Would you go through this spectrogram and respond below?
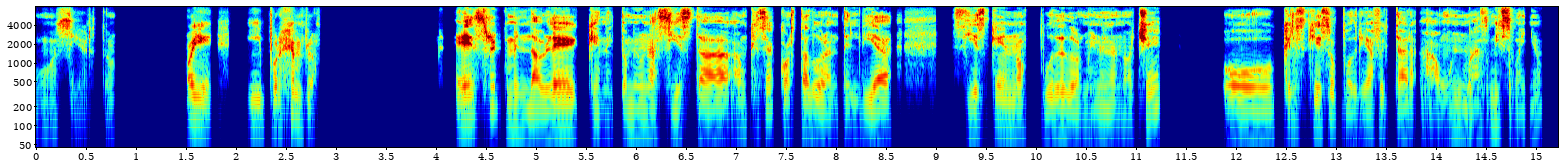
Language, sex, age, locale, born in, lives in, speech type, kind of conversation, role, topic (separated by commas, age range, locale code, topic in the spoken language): Spanish, female, 20-24, es-MX, Mexico, Mexico, read, expert-assistant, asker, ¿Cómo influyen los hábitos de sueño en el rendimiento académico?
